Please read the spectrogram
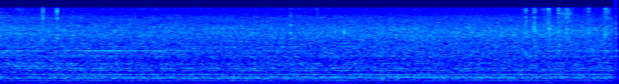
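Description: Steady whir and hum of the cooling fans in a rack of running vintage HP test instruments, a spectrum analyzer and a sweeper, with several steady tones in the hum.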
